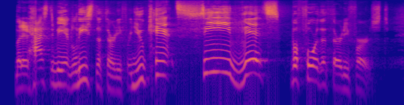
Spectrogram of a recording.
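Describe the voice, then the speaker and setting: A man speaks in a high, raised, projected voice with a bright, sharp tone. He goes at a fairly slow pace with very wide pitch swings. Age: 30s. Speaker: podcast co-host. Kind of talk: casual chat. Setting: studio.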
